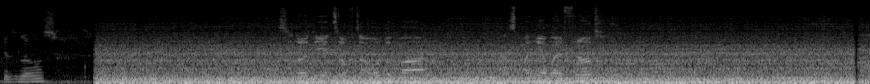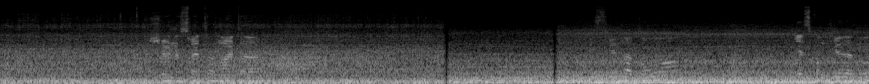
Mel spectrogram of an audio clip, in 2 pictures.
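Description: A car drives at motorway speed, with tyre and road noise heard from inside the car.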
